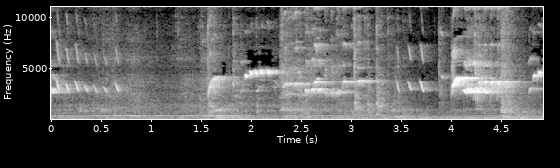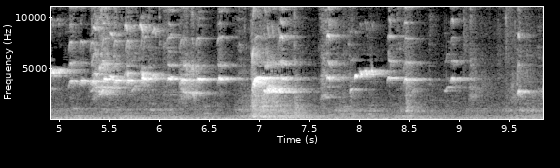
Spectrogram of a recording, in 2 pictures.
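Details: Young male Spanish Timbrado canary, seven months old, in discontinuo style: scattered short chirps and rising whistled notes, irregular and fairly quiet, with gaps between phrases.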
